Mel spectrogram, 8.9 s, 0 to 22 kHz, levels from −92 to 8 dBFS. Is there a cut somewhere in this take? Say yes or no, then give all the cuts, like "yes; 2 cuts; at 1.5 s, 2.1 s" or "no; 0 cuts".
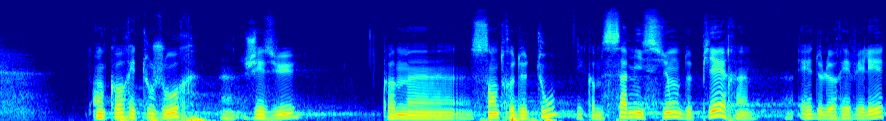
no; 0 cuts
